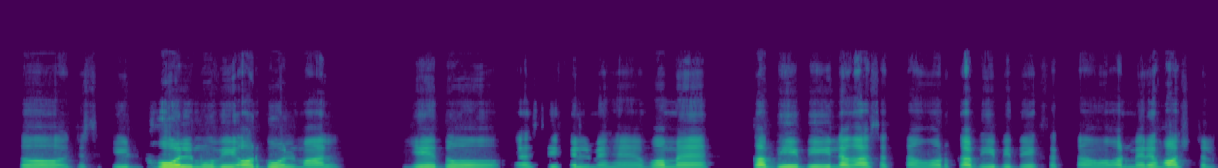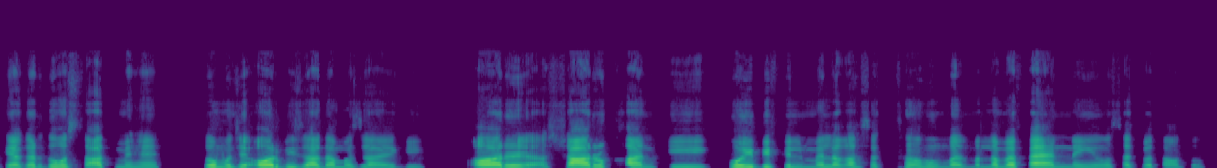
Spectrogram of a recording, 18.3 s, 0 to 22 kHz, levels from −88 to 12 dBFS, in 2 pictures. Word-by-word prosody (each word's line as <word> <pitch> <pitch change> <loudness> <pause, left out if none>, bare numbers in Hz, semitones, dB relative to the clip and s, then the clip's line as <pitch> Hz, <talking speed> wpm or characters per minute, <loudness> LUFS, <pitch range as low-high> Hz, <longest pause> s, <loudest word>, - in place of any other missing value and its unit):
तो 140 -2 +1
जैसे 130 0 -22
कि 145 0 -8
ढोल 140 +7 +8
मूवी 150 +1 -1
और 145 -2 +4
गोलमाल, 120 -3 0 0.5
ये 175 +5 0
2 170 -2 -3 0.5
ऐसी 135 +4 -9
फ़िल्में 140 -2 -8
हैं, 155 +4 -11
वो 175 +3 0
मैं 175 -1 -1 0.4
कभी 165 +3 +5
भी 180 +1 -1
लगा 150 -2 +3
सकता 155 +1 -11
हूँ 160 +2 -7
और 175 -1 -5
कभी 150 +2 0
भी 160 0 -9
देख 145 -2 -10
सकता 145 -1 -14
हूँ 150 +4 -6
और 160 -2 -4
मेरे 155 +1 -2
हॉस्टल 135 +3 +2
के 155 - -5
अगर 145 +1 -3
दोस्त 135 +1 -3
साथ 130 - -1
में 135 0 -13
हैं 165 +3 -10 0.4
तो 160 - +2
मुझे 155 +1 -5
और 135 -2 +4
भी 135 0 -9
ज़्यादा 120 -1 -1
मज़ा 115 -1 -10
आएगी 110 +4 -13 0.4
और 145 +1 +6 0.3
शाहरुख़ 130 +7 +4
खान 150 -1 +2
की 155 +1 -12 0.2
कोई 155 +1 +2
भी 160 +1 -4
फ़िल्म 145 -2 -12
मैं 140 - -4
लगा 125 -2 -5
सकता 140 +3 -13
हूँ 160 +6 -7
म - - -21
मतलब 140 +3 -7
मैं 180 - +2
फ़ैन 130 +1 +3
नहीं 155 +2 -12
हूँ 160 +1 -12
सच 140 -4 -12
बताऊँ 120 -2 -11
तो, - - -25
145 Hz, 200 wpm, -22 LUFS, 135-160 Hz, 0.5 s, ढोल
